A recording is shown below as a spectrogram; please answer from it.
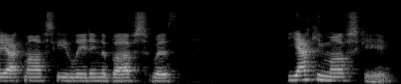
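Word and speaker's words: Jakimovski: leading the Buffs with yakimowski that's that's how you say it um 17 points four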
